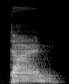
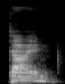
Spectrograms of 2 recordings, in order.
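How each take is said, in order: The two takes are said the same way.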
